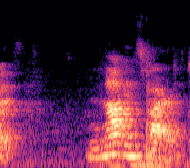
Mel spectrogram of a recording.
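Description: Speech: a woman talking, broken by a pause of under a second.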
